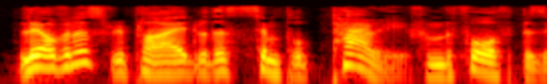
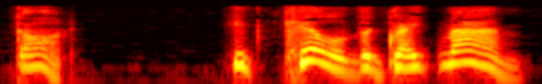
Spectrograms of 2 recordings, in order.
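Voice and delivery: panicked; 8 semitones higher, 3 dB louder, slower than usual. A narrator's reading. Panic after killing.

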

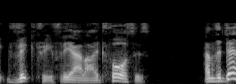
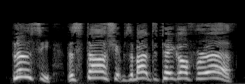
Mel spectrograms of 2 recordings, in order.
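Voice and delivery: high, louder call from afar; shouting; 14 semitones higher, 4 dB louder than usual. Acted. Journalist shouting from the breakwater, urgent. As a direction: shout across the sand. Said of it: "shouting from the breakwater".

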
